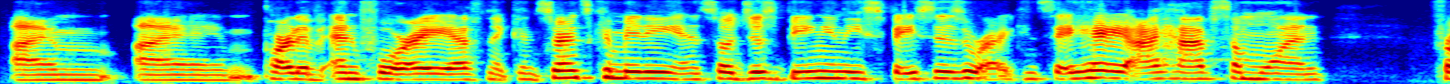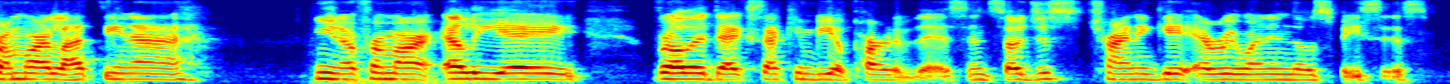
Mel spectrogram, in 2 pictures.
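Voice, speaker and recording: A woman's voice: mid-range voice, flat delivery, moderate pace, fairly bright tone. A woman from Mexico speaks as a podcast guest, earnest and emphatic. She talks in a mid-range voice, with a loose conversational flow full of "like" and "right?". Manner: single mom. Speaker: associate athletic director, guest. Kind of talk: casual interview talk.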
